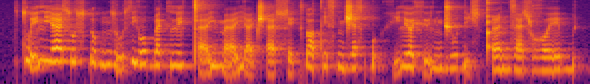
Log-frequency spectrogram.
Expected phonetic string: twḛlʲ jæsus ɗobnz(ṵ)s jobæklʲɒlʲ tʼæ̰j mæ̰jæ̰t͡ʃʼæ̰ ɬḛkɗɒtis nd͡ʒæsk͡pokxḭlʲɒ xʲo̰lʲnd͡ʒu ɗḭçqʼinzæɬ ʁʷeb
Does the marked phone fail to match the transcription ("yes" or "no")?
no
